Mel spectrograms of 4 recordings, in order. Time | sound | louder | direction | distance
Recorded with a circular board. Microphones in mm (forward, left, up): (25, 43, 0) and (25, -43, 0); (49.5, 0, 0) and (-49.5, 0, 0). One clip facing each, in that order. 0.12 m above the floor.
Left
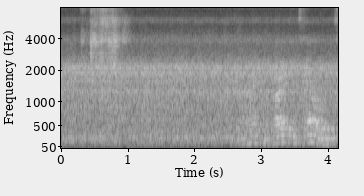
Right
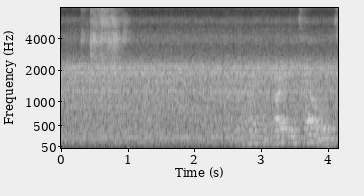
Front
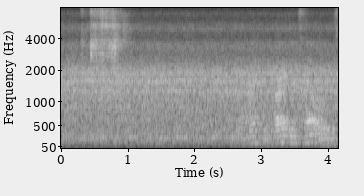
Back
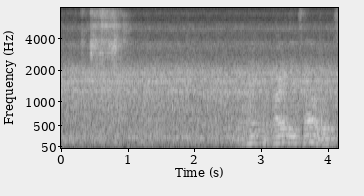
0.3 | crumpling | even, even | 140° right | 4.5 m
2.6 | a man speaking | even, even | 175° right | 4 m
